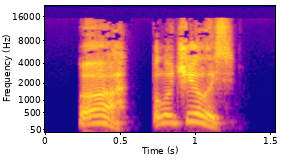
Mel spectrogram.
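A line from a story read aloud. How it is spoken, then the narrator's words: Joyful young man's yell. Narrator (Russian): радостно завопил парень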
